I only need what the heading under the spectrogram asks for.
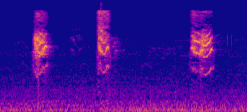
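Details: Female double-collared seedeater piping to rouse males before singing contests: three scratchy high chips, the last slightly longer, spaced about a second apart over low background rumble.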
